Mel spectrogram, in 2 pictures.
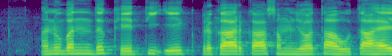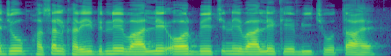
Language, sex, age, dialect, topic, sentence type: Hindi, male, 25-30, Awadhi Bundeli, agriculture, statement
